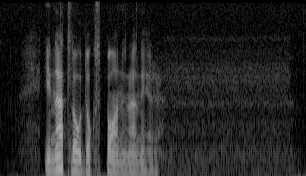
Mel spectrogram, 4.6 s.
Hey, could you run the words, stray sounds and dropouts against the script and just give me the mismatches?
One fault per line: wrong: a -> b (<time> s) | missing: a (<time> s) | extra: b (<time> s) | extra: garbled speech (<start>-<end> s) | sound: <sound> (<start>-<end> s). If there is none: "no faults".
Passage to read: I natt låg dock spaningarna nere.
no faults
